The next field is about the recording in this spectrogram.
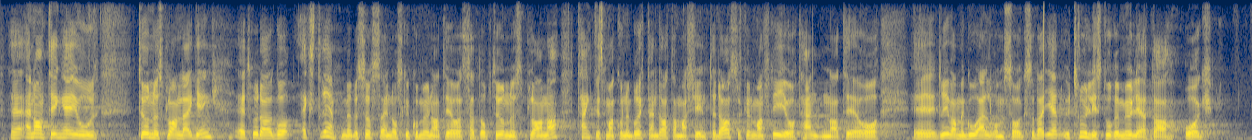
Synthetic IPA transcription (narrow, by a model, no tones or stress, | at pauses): æɪnɑːɑnt̪ʰɪŋːɛjʊ | t̪ʰʉʁnʉspʰlɑːnlɛɡːɪŋɛɡt̪ʰʁʉːʁd̪ɛɡoːɾɛkst̪ɾeːmt̪meːʁɛsʉʁsəɪnɔʁskəkʊmʉːnɑt̪ʰɪlɔsɛt̪ːəʊpt̪ʰʉːʁnʉspʰlɑːnə | t̪ʰɛŋk̪ʋɪsmɑnkʉnːəbɾʉkt̪əæɪnd̪ɑːt̪ɑmɑʂiːnt̪ʰɪld̪ɑːsɔkʰʉnːəmɑnfʁiːjʊʁt̪hɛnd̪n̩ət̪ʰɪlɔ | d̪ɾiːʋɑmɛɡuːɛld̪ʁəʊmsɔɾɡsɔd̪ɑjiːɾʉt̪ʰɾʉːlɪst̪uːʁəmʉːlɪheːt̪əɾoːɡ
